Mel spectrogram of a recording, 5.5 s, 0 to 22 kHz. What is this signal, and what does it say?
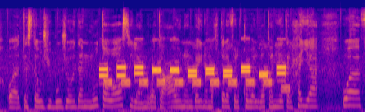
Multi-frequency trunk signalling (R2, with the far end's replies), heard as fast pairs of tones, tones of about 130 ms, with hum. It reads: 47866252918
